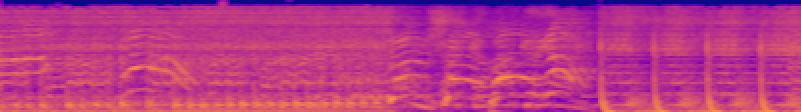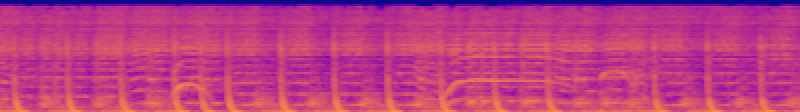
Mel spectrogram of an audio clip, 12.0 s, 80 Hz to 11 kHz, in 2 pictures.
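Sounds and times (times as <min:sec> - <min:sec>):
pounding kick-drum beat: 0:00.0 - 0:03.0, 0:04.5 - 0:12.0
electronic dance music: 0:00.0 - 0:12.0.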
